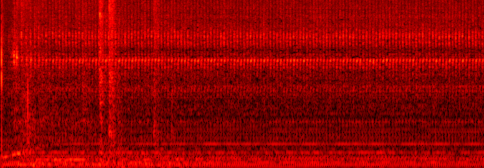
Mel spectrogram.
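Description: A steady mechanical whirring hum with a few held tones, and a faint click or two a little over a second in.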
